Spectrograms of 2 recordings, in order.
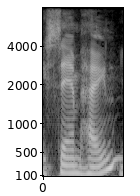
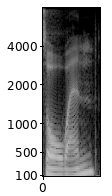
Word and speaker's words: Samhain: I was going to say Samhain. – Yeah, I think it's spelled Samhain, but I think it's pronounced Solwen.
